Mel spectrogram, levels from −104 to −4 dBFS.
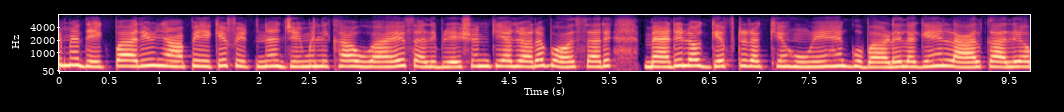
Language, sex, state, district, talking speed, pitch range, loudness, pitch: Hindi, female, Uttar Pradesh, Budaun, 205 wpm, 270-300 Hz, -12 LUFS, 285 Hz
